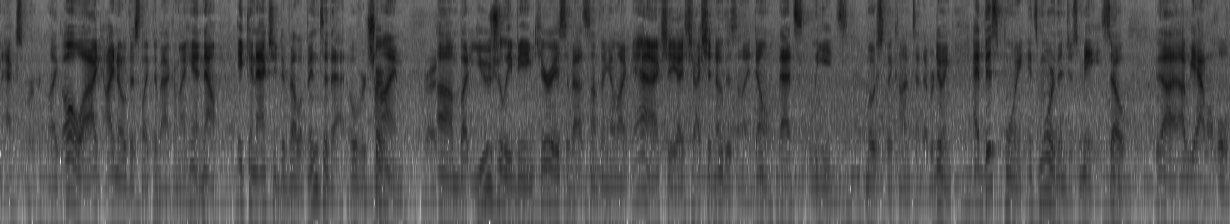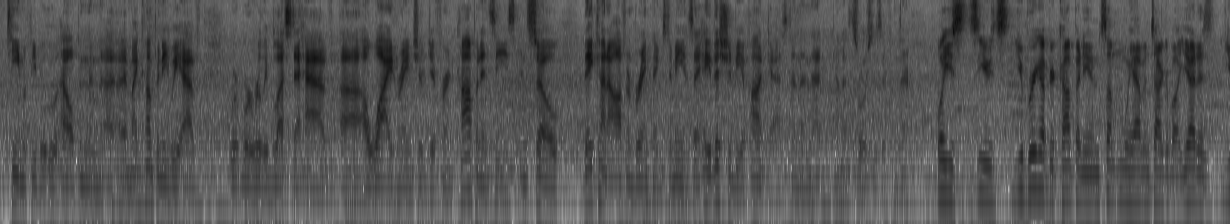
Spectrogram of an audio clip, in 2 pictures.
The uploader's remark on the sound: Live from AHR Expo in Chicago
